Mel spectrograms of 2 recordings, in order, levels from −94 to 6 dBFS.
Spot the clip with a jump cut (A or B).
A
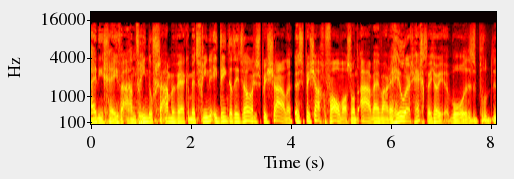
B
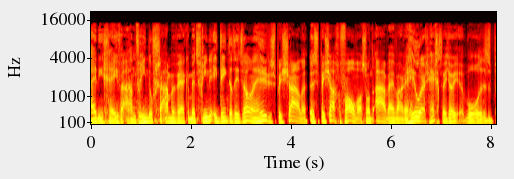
A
